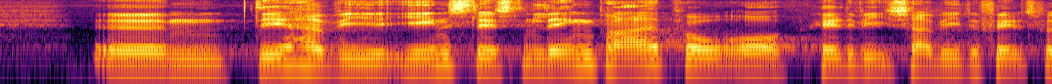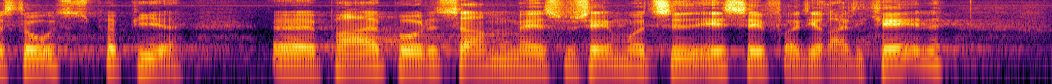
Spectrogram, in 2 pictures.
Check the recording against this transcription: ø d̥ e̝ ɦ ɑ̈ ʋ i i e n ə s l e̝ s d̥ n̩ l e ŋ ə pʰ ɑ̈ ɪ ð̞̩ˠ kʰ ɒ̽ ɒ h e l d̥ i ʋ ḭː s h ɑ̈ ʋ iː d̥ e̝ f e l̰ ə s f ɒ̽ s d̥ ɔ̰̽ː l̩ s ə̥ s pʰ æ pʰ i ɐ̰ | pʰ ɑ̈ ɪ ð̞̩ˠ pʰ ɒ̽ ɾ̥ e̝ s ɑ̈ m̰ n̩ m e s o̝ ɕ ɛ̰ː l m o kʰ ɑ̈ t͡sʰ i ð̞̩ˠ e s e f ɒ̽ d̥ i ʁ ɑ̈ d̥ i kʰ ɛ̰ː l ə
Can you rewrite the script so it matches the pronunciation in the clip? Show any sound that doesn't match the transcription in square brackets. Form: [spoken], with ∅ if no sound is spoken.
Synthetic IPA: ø d̥ e̝ ɦ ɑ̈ ʋ i i e n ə s l e̝ s d̥ n̩ l e ŋ ə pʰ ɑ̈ ɪ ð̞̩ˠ [pʰ] ɒ̽ ɒ h e l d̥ i ʋ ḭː s h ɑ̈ ʋ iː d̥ e̝ f e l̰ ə s f ɒ̽ s d̥ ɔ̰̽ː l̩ s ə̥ s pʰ æ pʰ i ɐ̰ | pʰ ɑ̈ ɪ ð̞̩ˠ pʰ ɒ̽ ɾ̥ e̝ s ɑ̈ m̰ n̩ m e s o̝ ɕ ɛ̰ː l m o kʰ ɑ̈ t͡sʰ i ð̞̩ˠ e s e f ɒ̽ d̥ i ʁ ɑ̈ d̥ i kʰ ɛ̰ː l ə

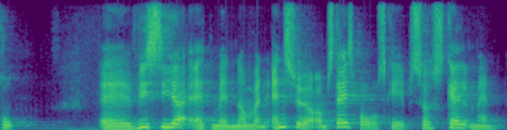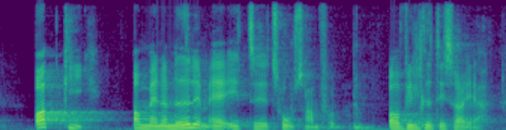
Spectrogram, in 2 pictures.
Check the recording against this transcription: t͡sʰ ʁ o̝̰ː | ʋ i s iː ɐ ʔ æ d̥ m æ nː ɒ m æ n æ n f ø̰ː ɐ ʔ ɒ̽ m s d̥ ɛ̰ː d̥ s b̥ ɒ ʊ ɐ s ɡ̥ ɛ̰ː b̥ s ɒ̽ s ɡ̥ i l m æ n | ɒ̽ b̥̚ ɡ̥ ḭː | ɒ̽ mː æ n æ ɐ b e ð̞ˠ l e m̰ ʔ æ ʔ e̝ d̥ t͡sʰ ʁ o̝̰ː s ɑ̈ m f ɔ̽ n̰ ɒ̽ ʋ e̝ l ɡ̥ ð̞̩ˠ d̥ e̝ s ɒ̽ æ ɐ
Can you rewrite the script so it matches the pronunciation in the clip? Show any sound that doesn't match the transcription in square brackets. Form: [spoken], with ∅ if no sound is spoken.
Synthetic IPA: t͡sʰ ʁ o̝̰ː | ʋ i s iː ɐ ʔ æ d̥ m æ nː ɒ m æ n æ n [s] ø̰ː ɐ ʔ ɒ̽ m s d̥ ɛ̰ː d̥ s b̥ ɒ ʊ ɐ s ɡ̥ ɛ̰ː b̥ s ɒ̽ s ɡ̥ [æ] l m æ n | ɒ̽ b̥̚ ɡ̥ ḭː | ɒ̽ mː æ n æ ɐ [m] e ð̞ˠ l e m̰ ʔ æ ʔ e̝ d̥ t͡sʰ ʁ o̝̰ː s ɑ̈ m f ɔ̽ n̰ ɒ̽ ʋ e̝ l ɡ̥ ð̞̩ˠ d̥ e̝ s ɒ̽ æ ɐ

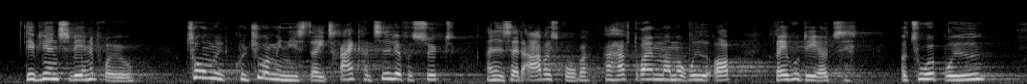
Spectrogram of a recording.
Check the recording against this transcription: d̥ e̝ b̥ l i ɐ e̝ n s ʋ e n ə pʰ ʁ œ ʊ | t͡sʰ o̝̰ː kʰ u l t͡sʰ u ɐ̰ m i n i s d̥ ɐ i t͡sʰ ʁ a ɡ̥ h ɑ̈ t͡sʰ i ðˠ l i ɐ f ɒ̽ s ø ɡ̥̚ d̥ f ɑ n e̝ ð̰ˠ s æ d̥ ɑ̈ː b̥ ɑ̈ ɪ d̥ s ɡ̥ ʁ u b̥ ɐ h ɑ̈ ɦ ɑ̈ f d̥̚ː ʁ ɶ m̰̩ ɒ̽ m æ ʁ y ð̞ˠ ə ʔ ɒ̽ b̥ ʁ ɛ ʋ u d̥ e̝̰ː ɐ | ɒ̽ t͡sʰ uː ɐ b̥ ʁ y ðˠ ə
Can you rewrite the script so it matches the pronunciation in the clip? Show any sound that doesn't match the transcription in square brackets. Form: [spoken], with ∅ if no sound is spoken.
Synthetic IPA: d̥ e̝ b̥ l i ɐ e̝ n s ʋ e n ə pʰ ʁ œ ʊ | t͡sʰ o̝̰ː kʰ u l t͡sʰ u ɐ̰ m i n i s d̥ ɐ i t͡sʰ ʁ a ɡ̥ h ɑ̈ t͡sʰ i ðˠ l i ɐ f ɒ̽ s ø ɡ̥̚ d̥ [h] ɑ n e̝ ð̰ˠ s æ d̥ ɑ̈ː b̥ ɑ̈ ɪ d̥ s ɡ̥ ʁ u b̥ ɐ h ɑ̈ ɦ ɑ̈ f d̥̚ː ʁ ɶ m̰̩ ɒ̽ m æ ʁ y ð̞ˠ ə ʔ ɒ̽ b̥ ʁ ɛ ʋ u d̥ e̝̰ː ɐ | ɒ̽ t͡sʰ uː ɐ b̥ ʁ y ðˠ ə

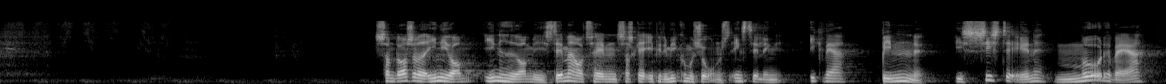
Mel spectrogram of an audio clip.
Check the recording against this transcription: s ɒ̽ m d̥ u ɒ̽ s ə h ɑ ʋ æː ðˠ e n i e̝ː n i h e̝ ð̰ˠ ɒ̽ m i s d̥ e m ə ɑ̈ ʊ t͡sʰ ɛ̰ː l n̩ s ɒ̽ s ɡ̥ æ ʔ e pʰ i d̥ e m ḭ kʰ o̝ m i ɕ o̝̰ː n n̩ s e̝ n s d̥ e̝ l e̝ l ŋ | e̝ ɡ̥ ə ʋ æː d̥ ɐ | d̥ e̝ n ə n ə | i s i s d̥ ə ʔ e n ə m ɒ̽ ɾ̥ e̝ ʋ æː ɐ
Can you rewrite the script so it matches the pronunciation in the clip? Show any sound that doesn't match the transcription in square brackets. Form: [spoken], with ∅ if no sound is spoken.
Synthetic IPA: s ɒ̽ m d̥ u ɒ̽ s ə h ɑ ʋ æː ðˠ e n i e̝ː n i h e̝ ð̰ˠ ɒ̽ m i s d̥ e m ə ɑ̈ ʊ t͡sʰ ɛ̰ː l n̩ s ɒ̽ s ɡ̥ æ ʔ e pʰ i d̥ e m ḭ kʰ o̝ m i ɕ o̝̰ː n n̩ s e̝ n s d̥ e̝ l e̝ [∅] ŋ | e̝ ɡ̥ ə ʋ æː [∅] ɐ | [b̥] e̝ n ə n ə | i s i s d̥ ə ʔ e n ə m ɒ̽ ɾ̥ e̝ ʋ æː ɐ

